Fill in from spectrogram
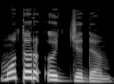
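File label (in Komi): "мотор ӧддзӧдӧм", Komi, female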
